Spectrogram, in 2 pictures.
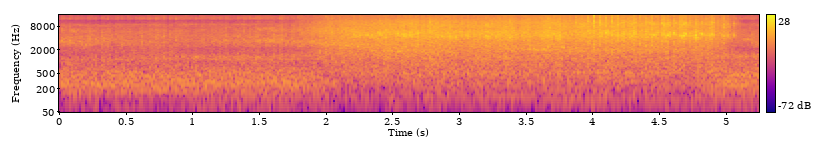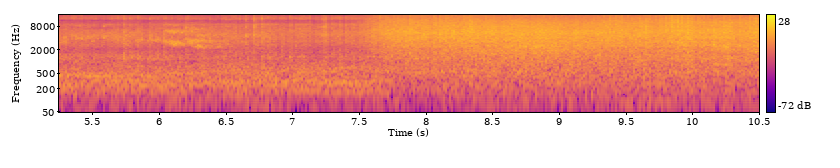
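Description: Steady rushing noise of a go-kart at speed picked up by an onboard camera, mostly wind buffeting the microphone over the kart's running engine. The tone shifts abruptly three times, losing and regaining its hiss.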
